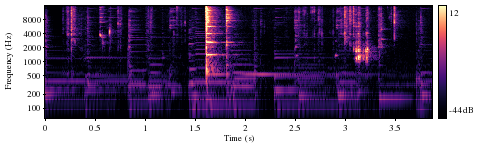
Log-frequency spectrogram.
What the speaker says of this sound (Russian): Разбиваю в миску 2 яйца среднего размера.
